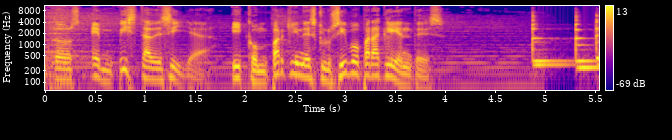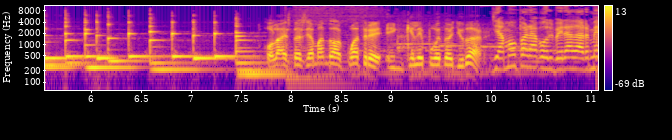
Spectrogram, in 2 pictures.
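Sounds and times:
speech: 0.1 - 4.1, 7.8 - 11.0
melodic telephone ringtone: 4.9 - 7.8.

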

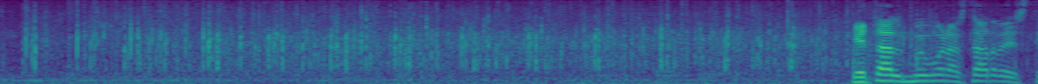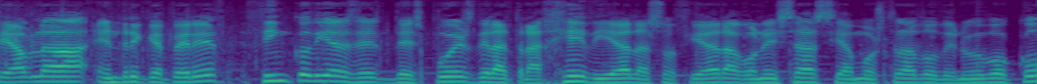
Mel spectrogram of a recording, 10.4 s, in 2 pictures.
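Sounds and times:
crowd applause ending a minute's silence: 0.0 - 6.3
speech: 4.2 - 10.3.

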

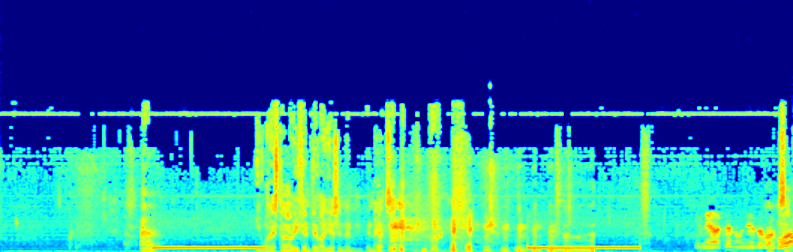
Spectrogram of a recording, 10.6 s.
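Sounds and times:
speech: 1.9 - 2.2, 3.5 - 8.7, 9.6 - 10.5
telephone call ringing tone: 2.0 - 3.6, 7.0 - 8.6
laughter: 5.1 - 8.0.

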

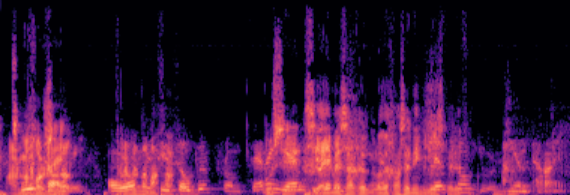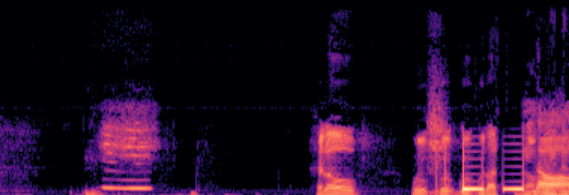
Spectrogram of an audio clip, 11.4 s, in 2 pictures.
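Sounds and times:
speech: 0.2 - 5.8, 6.5 - 7.3, 8.8 - 11.3
telephone tones from an unanswered call: 10.3 - 11.1.

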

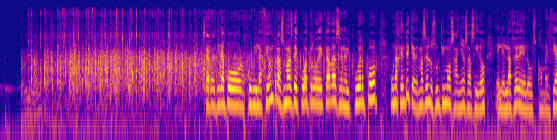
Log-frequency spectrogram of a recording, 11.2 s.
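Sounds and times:
applause at a farewell: 0.4 - 8.5
speech: 4.1 - 11.1.

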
